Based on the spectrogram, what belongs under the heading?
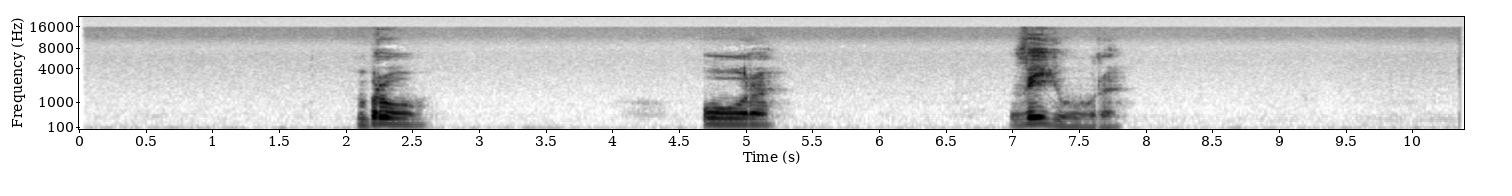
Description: Accueil > Prononciation > uu > uu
